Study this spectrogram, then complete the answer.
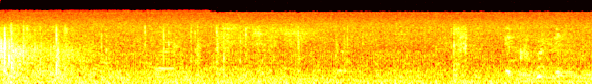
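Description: Paper rustles in an elderly man's hands.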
